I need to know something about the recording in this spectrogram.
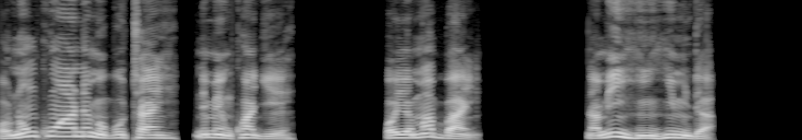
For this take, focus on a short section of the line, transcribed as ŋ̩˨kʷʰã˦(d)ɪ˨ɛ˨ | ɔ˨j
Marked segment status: incorrect: d͡ʑ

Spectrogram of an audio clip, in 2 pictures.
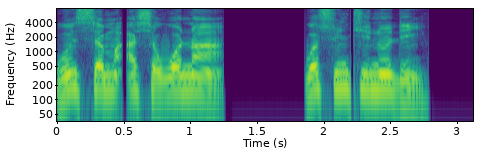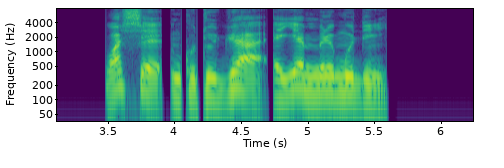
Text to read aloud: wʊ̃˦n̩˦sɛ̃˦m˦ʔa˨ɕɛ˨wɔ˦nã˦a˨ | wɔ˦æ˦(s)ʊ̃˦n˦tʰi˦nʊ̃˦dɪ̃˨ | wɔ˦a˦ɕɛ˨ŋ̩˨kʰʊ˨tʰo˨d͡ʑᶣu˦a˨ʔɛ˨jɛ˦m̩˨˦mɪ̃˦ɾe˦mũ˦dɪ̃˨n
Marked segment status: correct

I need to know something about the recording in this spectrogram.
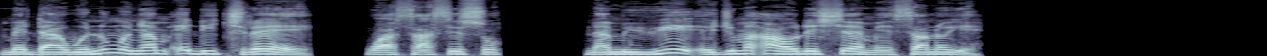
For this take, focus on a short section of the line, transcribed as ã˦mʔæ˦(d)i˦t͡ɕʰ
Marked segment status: correct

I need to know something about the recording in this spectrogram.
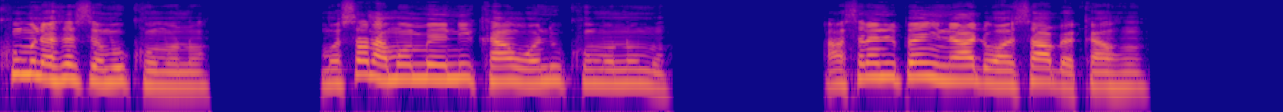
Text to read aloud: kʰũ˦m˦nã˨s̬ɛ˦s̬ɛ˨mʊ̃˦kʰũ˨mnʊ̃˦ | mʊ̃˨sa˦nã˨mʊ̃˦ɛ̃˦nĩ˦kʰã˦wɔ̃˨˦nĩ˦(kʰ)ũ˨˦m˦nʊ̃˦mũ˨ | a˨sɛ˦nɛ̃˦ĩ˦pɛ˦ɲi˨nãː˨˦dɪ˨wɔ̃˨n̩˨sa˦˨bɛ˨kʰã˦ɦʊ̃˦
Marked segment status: correct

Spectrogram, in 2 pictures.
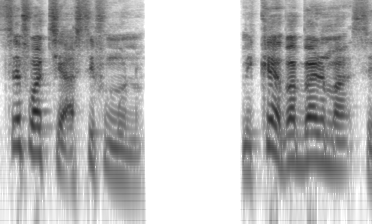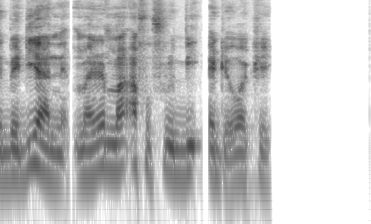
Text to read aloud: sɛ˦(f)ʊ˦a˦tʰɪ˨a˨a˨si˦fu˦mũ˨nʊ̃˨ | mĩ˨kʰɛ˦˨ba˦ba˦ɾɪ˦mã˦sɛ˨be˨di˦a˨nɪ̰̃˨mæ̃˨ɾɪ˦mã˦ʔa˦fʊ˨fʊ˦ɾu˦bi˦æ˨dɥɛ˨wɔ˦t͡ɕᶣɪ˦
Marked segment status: correct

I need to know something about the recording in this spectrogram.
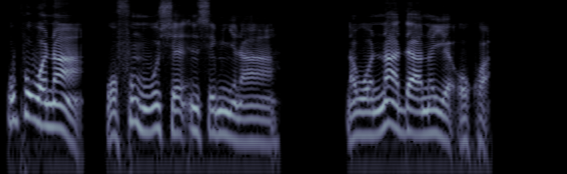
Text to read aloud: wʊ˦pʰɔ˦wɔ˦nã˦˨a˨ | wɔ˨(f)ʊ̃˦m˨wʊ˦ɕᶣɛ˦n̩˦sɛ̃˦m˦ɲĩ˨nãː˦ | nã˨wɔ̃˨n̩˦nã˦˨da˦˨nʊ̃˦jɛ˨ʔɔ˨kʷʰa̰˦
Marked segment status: correct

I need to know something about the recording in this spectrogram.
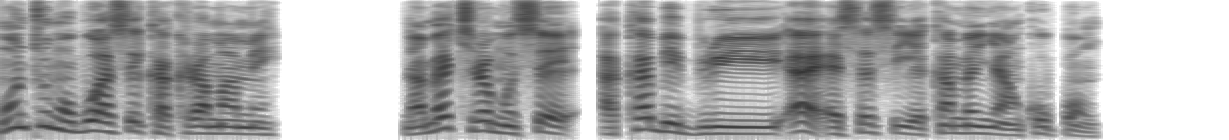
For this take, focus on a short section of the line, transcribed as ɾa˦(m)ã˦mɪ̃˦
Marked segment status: correct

